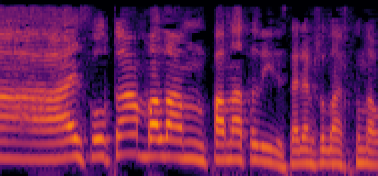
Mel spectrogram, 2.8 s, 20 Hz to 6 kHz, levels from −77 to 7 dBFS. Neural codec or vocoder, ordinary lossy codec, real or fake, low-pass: codec, 16 kHz, about 1 kbps, DyCAST, with the encoder's durations; MP3, 24 kbps; fake; 5.4 kHz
